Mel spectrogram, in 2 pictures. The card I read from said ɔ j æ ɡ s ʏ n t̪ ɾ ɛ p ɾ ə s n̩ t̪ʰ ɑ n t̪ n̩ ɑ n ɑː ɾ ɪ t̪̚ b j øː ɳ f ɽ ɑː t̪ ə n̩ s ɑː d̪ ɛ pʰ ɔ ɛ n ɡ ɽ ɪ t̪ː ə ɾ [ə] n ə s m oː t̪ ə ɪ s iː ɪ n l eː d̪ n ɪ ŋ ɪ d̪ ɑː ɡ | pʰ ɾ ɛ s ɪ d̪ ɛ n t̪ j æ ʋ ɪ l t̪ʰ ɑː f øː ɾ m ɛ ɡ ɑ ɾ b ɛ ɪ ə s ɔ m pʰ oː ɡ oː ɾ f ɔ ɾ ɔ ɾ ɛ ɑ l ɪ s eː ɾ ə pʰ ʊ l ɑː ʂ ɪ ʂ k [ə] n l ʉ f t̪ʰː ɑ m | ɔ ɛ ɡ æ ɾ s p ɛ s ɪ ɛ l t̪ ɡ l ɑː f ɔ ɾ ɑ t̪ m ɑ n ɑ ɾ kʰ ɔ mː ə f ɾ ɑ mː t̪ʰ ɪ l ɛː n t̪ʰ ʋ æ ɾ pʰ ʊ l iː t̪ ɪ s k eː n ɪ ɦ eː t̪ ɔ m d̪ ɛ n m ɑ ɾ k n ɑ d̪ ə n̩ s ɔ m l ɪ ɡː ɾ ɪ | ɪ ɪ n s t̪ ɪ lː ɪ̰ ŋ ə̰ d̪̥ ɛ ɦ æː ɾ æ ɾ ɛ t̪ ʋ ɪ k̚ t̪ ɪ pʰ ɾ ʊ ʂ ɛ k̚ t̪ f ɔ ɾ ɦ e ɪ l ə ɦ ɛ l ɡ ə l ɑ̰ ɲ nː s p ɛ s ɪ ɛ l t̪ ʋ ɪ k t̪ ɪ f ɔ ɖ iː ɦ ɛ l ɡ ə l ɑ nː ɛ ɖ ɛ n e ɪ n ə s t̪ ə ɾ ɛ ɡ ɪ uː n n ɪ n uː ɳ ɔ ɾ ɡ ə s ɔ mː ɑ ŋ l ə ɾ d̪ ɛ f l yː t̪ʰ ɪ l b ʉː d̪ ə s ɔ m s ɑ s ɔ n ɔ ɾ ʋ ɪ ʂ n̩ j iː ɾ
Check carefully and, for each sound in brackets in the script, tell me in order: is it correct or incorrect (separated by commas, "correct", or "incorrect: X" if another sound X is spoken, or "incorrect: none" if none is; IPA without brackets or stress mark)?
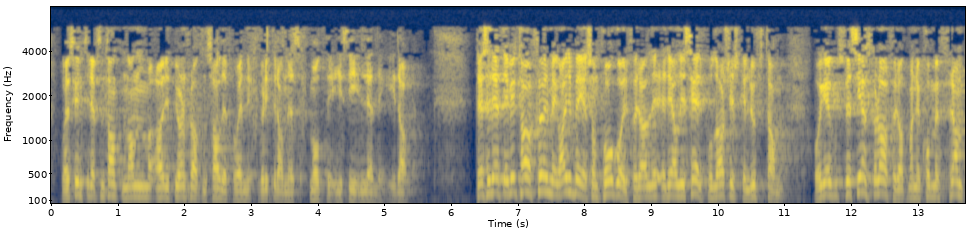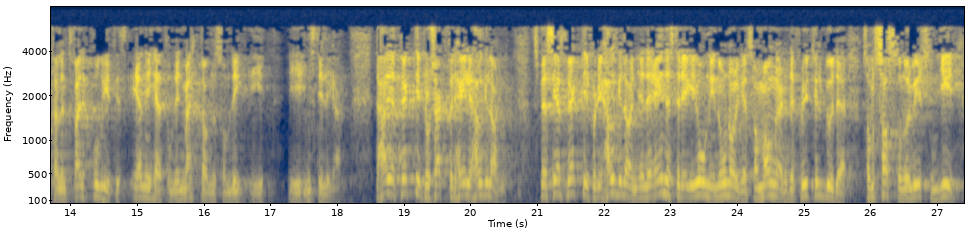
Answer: incorrect: ɑ, correct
